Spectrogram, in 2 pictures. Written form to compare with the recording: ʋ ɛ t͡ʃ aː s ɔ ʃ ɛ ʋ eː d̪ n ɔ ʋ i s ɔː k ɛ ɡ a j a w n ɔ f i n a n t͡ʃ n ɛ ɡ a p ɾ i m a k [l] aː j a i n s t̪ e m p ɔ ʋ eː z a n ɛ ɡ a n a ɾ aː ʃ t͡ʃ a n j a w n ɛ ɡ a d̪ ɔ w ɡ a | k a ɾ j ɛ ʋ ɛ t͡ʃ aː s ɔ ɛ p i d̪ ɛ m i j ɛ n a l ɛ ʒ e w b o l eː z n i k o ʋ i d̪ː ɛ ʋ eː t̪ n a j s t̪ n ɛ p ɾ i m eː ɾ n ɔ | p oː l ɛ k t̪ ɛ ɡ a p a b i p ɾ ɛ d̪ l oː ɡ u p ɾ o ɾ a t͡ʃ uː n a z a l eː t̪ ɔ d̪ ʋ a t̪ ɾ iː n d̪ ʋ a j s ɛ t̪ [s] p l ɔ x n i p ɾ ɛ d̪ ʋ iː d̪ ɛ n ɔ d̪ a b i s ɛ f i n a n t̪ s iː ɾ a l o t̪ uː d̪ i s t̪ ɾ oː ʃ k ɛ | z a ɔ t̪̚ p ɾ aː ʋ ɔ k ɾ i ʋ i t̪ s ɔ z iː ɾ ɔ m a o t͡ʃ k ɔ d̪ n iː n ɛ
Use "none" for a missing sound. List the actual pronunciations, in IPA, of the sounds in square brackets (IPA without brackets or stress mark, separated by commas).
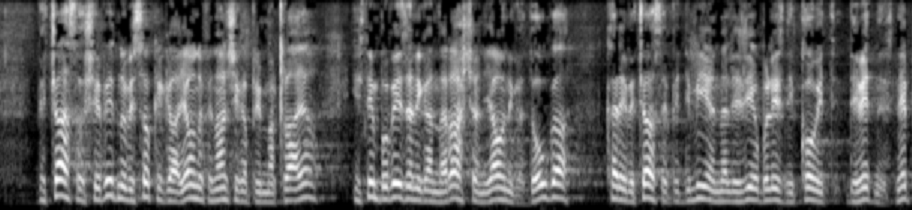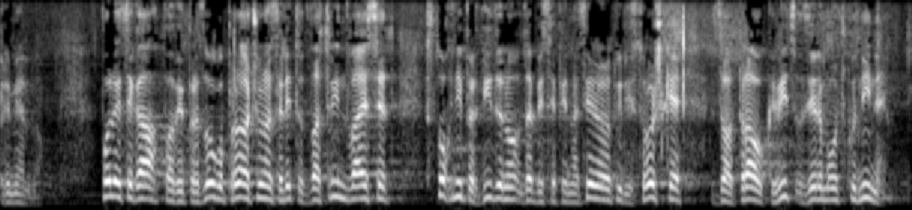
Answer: l, s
